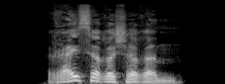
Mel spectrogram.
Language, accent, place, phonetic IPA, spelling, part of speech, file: German, Germany, Berlin, [ˈʁaɪ̯səʁɪʃəʁəm], reißerischerem, adjective, De-reißerischerem.ogg
- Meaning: strong dative masculine/neuter singular comparative degree of reißerisch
